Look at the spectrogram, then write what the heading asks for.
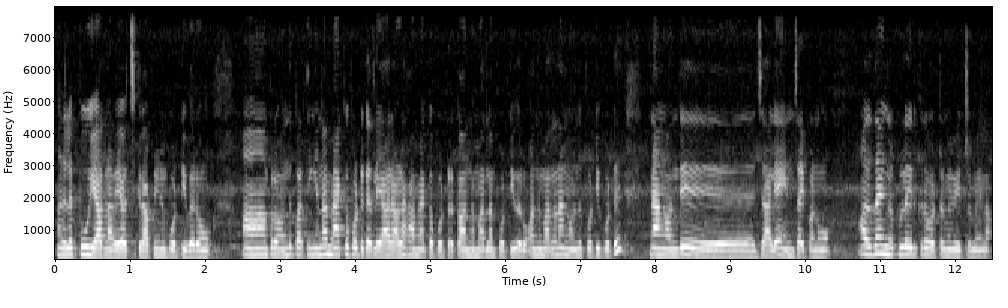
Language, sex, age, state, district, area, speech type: Tamil, female, 30-45, Tamil Nadu, Mayiladuthurai, rural, spontaneous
